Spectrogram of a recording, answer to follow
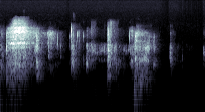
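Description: Faint handling noises from a desktop computer's power-supply wiring bundle being gripped and moved inside an open metal case: a short soft hiss near the start, then a few brief scratchy rustles and light clicks.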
